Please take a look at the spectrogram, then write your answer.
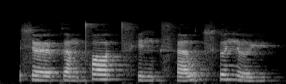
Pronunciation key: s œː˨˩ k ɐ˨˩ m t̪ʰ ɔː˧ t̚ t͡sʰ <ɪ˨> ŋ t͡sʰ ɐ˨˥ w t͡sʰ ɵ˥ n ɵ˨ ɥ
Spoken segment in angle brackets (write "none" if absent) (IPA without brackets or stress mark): ɪ˨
